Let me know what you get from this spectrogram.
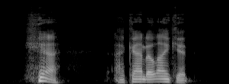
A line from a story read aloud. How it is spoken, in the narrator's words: I laughed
